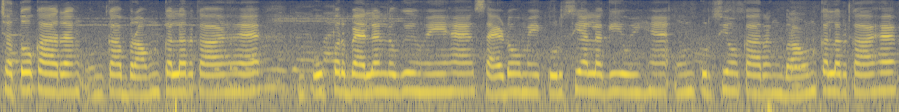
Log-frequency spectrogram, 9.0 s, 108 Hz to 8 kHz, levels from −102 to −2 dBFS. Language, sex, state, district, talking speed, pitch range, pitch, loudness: Hindi, female, Punjab, Fazilka, 180 wpm, 230-240 Hz, 235 Hz, -15 LUFS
